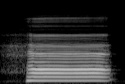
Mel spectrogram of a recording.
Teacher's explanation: কণ্ঠনালীর মধ্যখান হইতে উচ্চারিত হবে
